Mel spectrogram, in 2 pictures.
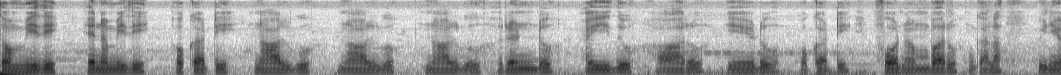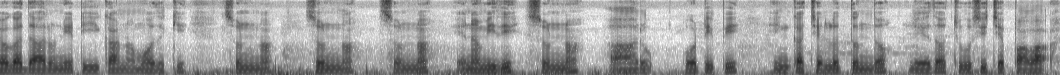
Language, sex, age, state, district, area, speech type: Telugu, male, 18-30, Telangana, Vikarabad, urban, read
